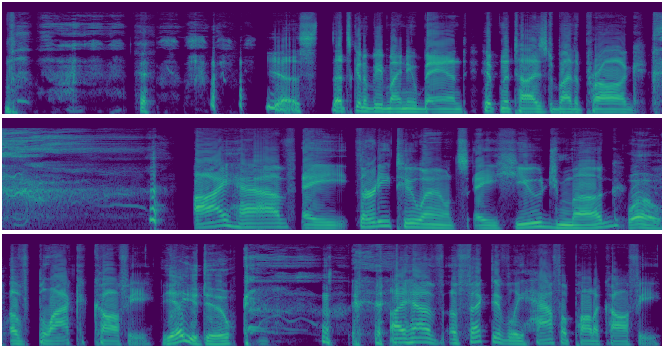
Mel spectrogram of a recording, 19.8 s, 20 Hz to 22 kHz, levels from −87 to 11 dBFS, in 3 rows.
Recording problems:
distortion; slight; 10 dB below the speech

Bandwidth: 15 kHz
